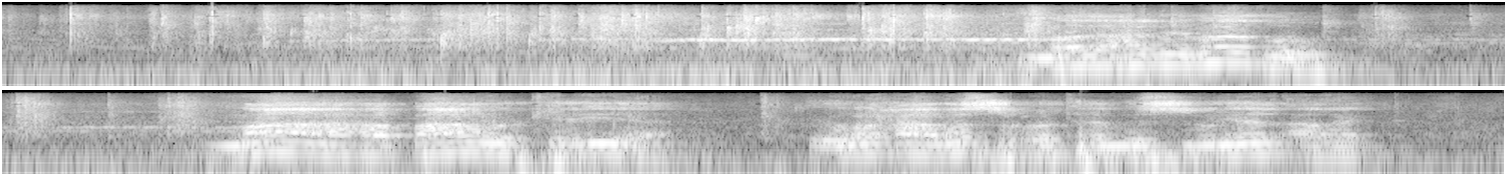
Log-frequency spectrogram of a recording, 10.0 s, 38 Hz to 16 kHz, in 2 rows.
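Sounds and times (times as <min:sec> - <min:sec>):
audience applauding: 0:00.0 - 0:06.9
steady high tone: 0:00.5 - 0:07.6.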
